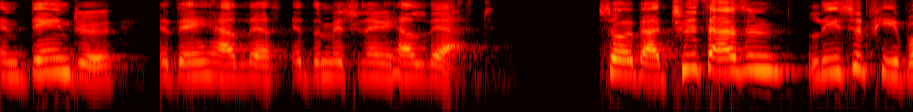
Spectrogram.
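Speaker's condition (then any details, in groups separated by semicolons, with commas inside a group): Cerebral palsy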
